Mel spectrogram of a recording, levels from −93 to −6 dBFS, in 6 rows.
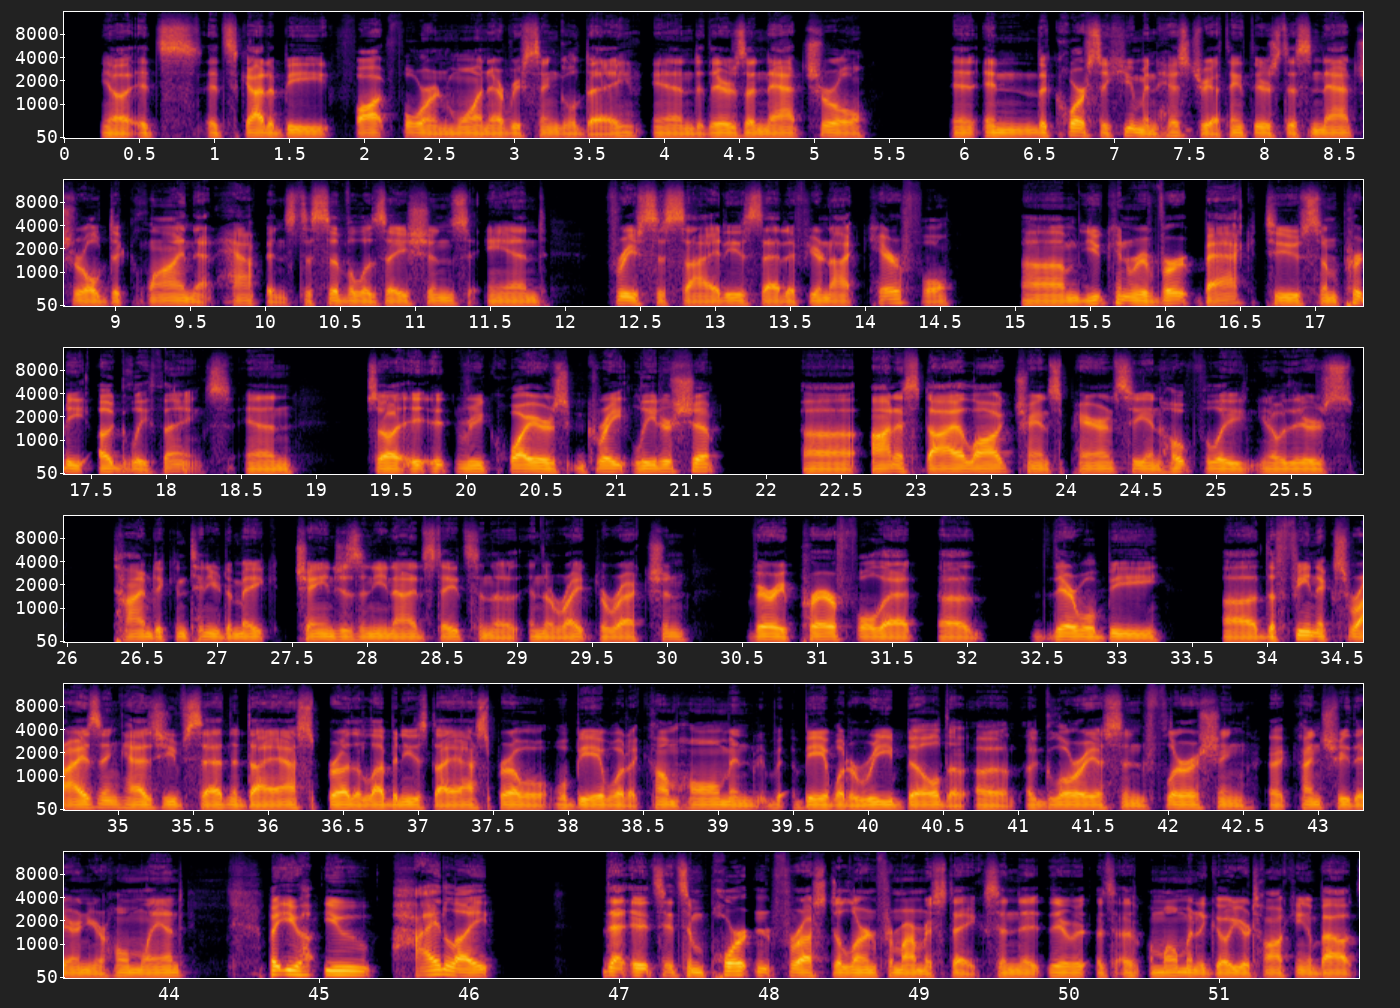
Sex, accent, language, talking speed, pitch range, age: male, American, English, 175 wpm, 80-90 Hz, 40-59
